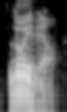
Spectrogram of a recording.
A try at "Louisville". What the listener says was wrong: Louisville. Louisville. You made it Louis. Louisville. Louisville. Like Louisville. Louisville.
